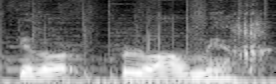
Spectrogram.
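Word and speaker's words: Quedorlaomer: Que Dorl no no puedo del rey que dor no no puedo realmente pronunciarlo bien por el momento. Quedor loomer.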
